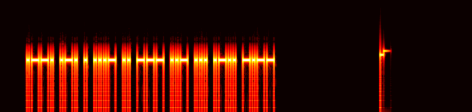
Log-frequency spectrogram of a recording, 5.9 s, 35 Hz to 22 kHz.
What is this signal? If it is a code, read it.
Morse code, heard as a keyed tone, about 40 wpm, 700 Hz. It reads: PREVIOUSLY
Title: LY Suffix - Top 100 Words with Base Words 40wpm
